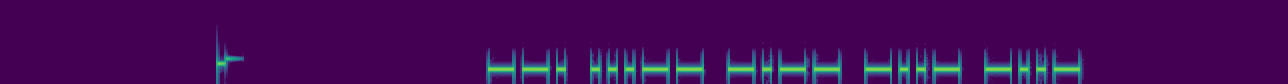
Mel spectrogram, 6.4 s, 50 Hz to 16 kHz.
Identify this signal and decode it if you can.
Morse code, heard as a keyed tone, about 28 wpm, 700 Hz. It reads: G3YXX
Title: Call Signs - 28wpm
